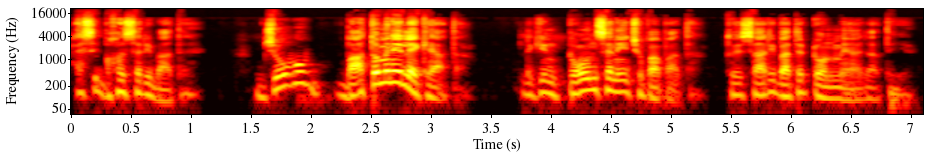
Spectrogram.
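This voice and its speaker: A man explaining sound therapy in a relaxed podcast conversation, telling stories from his work and leaning hard on key words. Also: mid-range voice, normal speed, gravelly, breathy edge. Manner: storytelling with anecdotes, emphatic rises on key words.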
